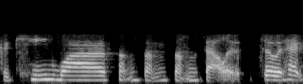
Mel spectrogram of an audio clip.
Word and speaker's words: quinoa: The quinoa is spelled Quinoa. Looks like quinoa, but quinoa. It's quinoa.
